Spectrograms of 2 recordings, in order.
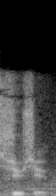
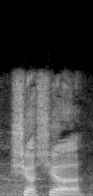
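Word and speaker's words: Xiu Xiu: led to a 10-minute long discussion about proper pronunciation of this band's name oh it's shushu shushu yeah I thought it was shasa which means thank you in Chinese well it's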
